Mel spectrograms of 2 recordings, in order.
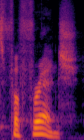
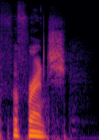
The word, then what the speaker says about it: Ffrench: Yes, his last name is F-F-R-E-N-C-H. – I thought it was a misspelling on Football Study Hall, so I went to ESPN, and it was spelled the same way, and then I realized it's actually Fafrench. – Yeah, and it's Fafrench. I don't know. I guess it's probably just French when you pronounce it, but it's spelled Fafrench. So yeah, it's got 2 Fs like at the beginning.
